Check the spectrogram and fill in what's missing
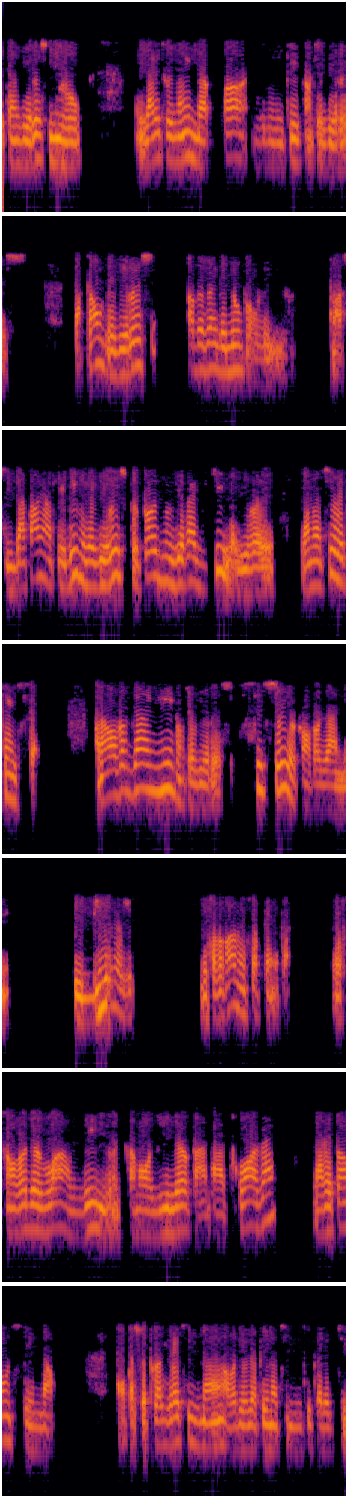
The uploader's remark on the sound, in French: reçoit au téléphone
